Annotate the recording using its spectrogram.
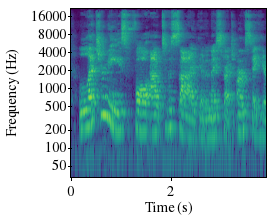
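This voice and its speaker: Amid audible room echo, a woman speaks at a moderate pace with very wide pitch swings. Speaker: pilates instructor. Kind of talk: guided workout instruction.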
